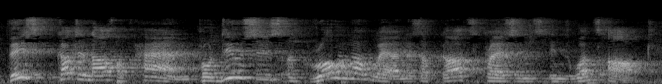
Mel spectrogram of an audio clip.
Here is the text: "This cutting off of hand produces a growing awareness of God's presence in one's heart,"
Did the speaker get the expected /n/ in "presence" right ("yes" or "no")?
yes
